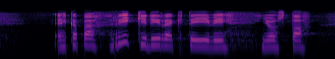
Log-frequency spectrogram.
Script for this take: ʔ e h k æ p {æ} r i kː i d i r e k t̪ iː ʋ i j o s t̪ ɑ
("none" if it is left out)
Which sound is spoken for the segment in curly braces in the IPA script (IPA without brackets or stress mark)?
æ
